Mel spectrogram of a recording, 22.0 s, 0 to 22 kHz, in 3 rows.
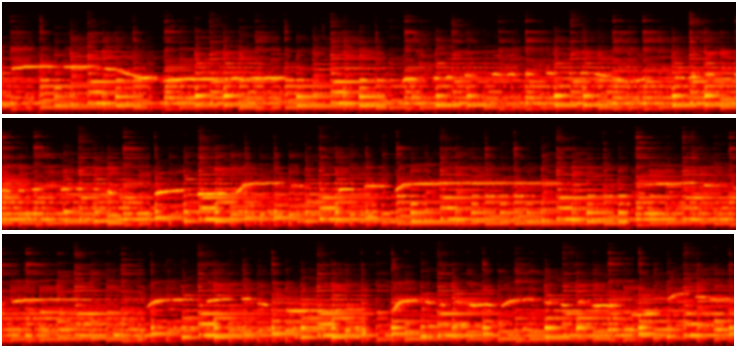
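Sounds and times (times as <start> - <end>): banjo picking chords: 0.0 - 22.0
whistled melody: 0.0 - 22.0.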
